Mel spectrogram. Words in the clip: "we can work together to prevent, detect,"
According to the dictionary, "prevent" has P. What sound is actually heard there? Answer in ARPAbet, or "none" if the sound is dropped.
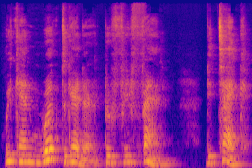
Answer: F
